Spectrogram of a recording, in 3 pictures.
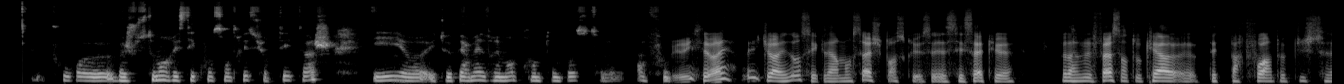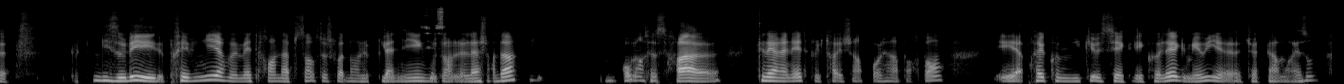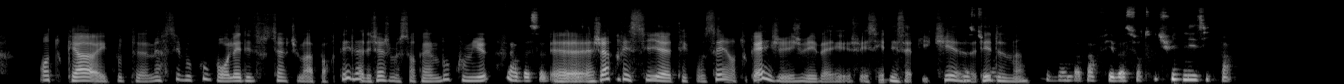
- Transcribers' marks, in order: chuckle; stressed: "n'hésites"
- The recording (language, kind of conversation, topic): French, advice, Comment puis-je gérer l’accumulation de petites tâches distrayantes qui m’empêche d’avancer sur mes priorités ?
